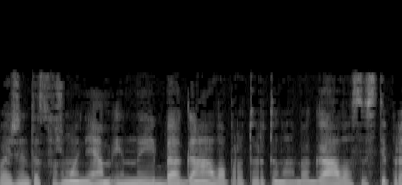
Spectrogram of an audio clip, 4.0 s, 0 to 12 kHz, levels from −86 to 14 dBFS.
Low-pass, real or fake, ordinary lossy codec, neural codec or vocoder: 7.2 kHz; real; MP3, 32 kbps; none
